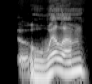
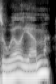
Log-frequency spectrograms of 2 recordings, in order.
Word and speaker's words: Willem: And then Willem Dafoe, which... regularly gets mispronunciated as William. So I'm surprised I got Willem right.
